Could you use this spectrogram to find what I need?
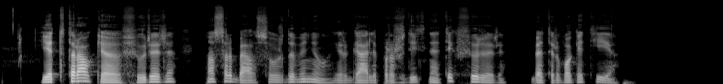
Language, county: Lithuanian, Kaunas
